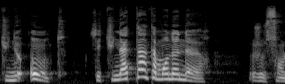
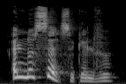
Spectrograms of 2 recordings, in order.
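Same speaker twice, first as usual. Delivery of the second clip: ordinary talk, nothing marked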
